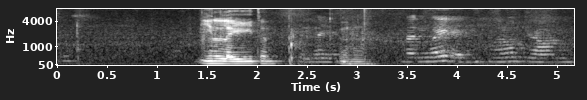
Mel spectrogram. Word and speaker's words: Leiden: But in, how do you pronounce this? In Leiden. Leiden.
